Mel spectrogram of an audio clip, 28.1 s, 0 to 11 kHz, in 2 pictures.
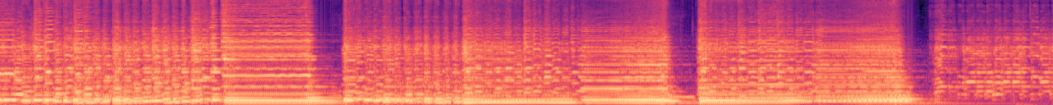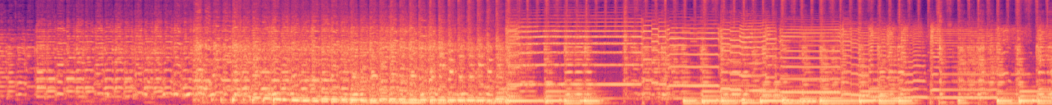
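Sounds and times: string quartet playing jazz: 0.0 - 28.0.

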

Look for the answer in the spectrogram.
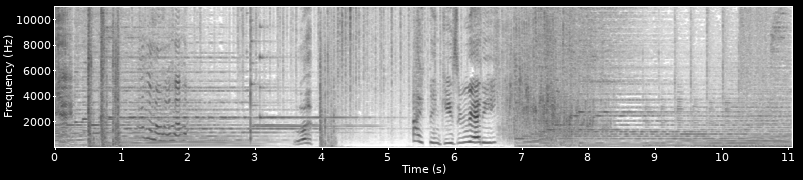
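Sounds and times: cartoon background music: 0.0 - 2.9
quick thunks: 0.4 - 1.2.

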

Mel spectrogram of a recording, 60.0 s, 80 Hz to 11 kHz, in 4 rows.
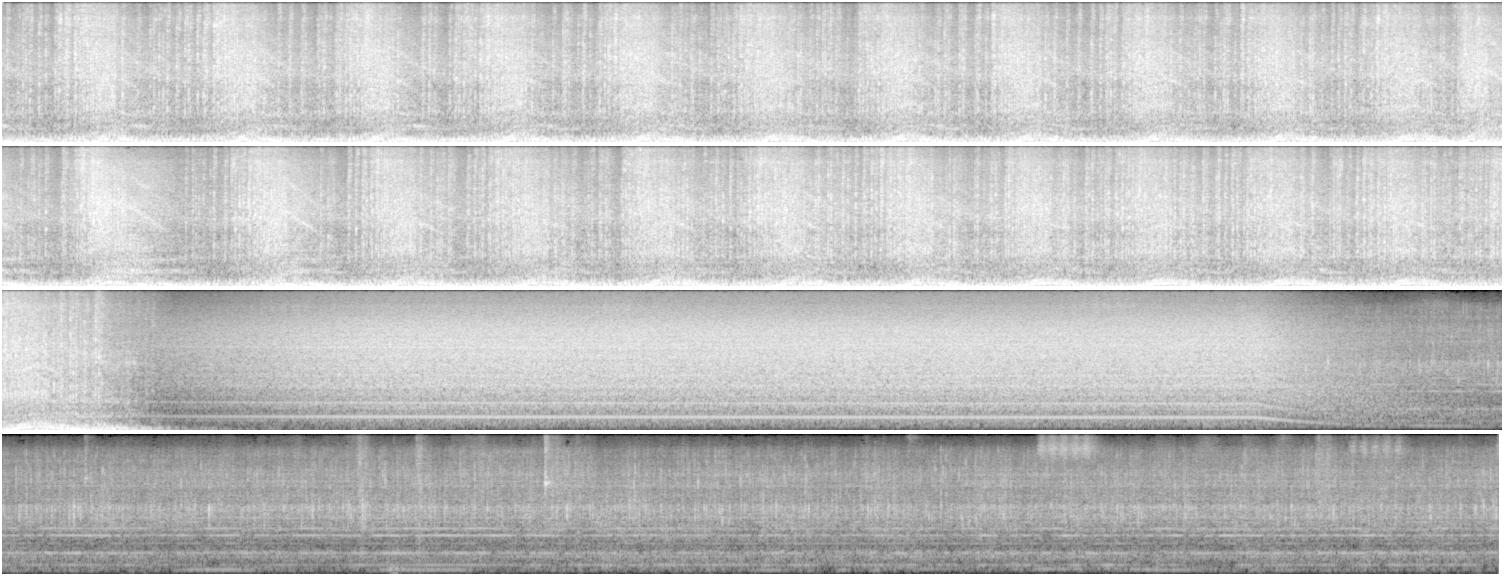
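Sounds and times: hot rod engine revving: 0.0 - 45.2
steady hum winding down: 0.0 - 59.9.

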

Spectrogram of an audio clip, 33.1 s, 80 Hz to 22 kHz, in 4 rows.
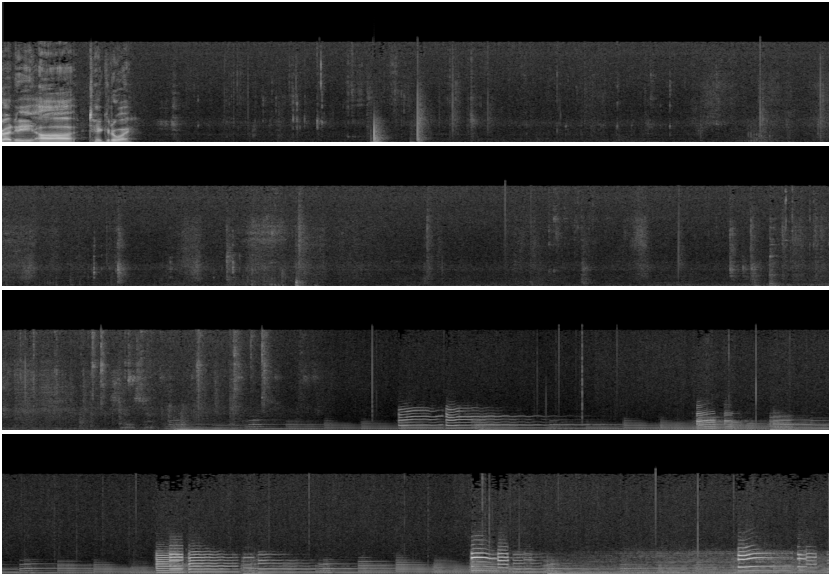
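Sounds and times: guitar low chord: 18.2 - 33.0.

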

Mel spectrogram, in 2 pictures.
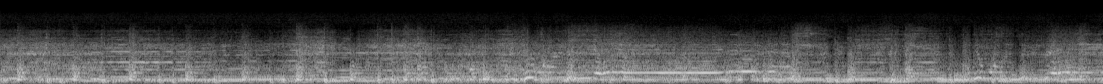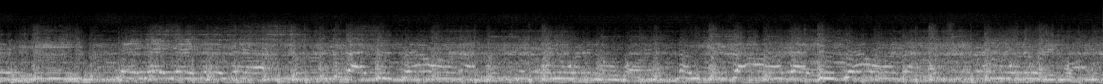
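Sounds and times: drum kit: 0.0 - 22.0
electric guitars: 0.0 - 22.0
person singing: 4.5 - 8.3, 9.5 - 22.0.

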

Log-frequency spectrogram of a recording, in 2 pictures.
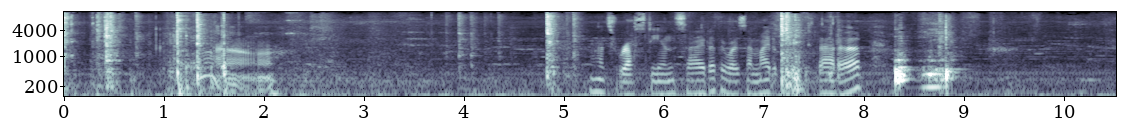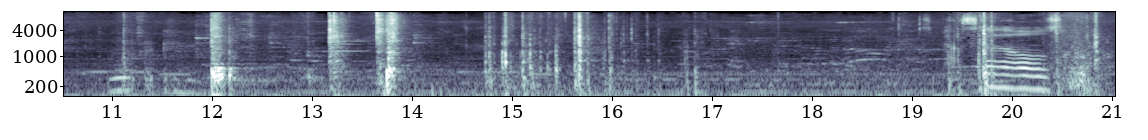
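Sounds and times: background music: 0.0 - 21.0
items clattering in plastic bin: 14.7 - 17.0.

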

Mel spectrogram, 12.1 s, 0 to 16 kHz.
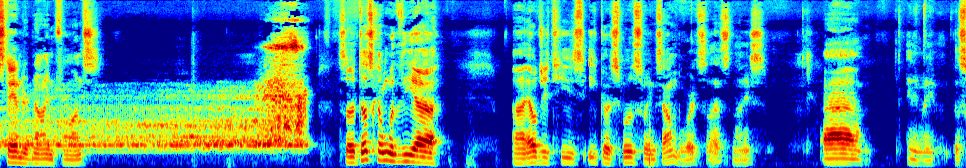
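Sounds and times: lightsaber blade hum: 0.0 - 3.9
lightsaber retraction sound: 0.0 - 3.9.

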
